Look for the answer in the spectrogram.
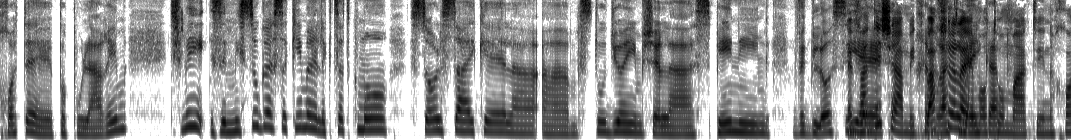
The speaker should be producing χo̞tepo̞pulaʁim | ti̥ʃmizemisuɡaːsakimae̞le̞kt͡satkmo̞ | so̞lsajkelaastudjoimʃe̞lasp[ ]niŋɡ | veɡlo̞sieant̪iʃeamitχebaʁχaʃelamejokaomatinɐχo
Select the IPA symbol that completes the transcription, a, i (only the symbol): i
